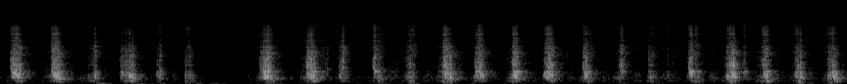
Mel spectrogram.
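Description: A wooden stylus scratches across the upper area of a flat black wax-coated scratch-art card while the other hand holds the sheet. About two dozen short, dry, raspy strokes sound one after another, with a brief pause near the two-second mark. Each stroke is bright and papery and stops quickly with almost no ring.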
